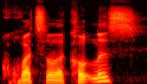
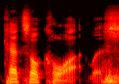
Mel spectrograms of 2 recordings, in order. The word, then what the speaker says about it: Quetzalcoatlus: But AJ, you're going to finish the actual pronunciation. The Quetzalcoatlus. I mean, How do I you might say it? not even be right, but I call it Quetzalcoatlus.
